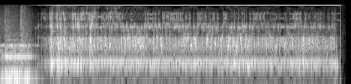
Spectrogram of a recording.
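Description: The last notes of a short organ jingle end, and a fraction of a second in, a steady hiss of TV-style static takes over as a glitch sound effect.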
